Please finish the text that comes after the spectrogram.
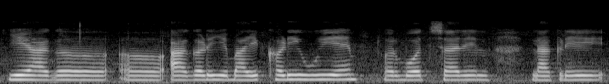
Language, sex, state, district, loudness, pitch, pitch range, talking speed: Hindi, female, Gujarat, Gandhinagar, -17 LUFS, 205 Hz, 205-215 Hz, 135 wpm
